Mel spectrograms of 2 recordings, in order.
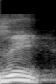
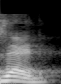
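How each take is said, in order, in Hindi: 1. अक्षर का नाम लंबी ee ध्वनि पर खत्म होता है। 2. अक्षर का नाम d ध्वनि पर खत्म होता है। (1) "आजकल हो गया जी" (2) "वैसे पहले होता था जेड"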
